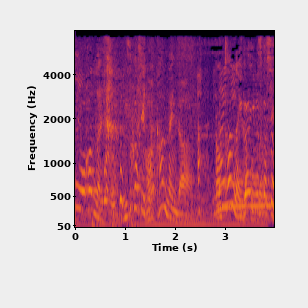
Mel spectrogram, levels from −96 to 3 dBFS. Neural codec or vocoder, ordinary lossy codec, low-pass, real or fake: none; MP3, 32 kbps; 7.2 kHz; real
